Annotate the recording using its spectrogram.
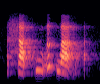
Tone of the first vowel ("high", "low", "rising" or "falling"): low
